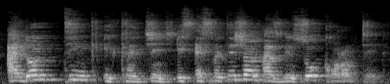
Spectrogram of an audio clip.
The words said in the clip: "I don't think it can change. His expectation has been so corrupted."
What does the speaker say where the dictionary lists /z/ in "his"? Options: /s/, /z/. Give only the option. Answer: /s/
